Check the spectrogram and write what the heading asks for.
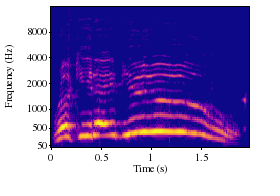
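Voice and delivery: excited shout. Real, not acted. Host hypes the guest's rookie debut with a slow, loud announcer shout. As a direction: hype it up like a stadium announcer.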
